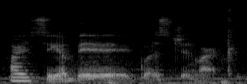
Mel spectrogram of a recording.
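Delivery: exaggerated low, rumbling big voice; very deep voice. Teacher spotting punctuation with children, very deep voice. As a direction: drop right down as low as possible. Playful repeat in two voices.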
